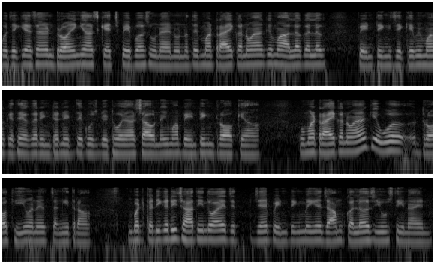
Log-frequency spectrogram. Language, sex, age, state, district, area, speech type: Sindhi, female, 45-60, Maharashtra, Thane, urban, spontaneous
